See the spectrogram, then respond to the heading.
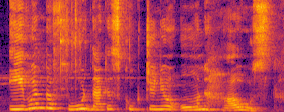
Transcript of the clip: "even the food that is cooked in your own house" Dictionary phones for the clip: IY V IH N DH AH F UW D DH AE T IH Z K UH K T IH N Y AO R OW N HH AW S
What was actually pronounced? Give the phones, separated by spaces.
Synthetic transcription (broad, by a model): IY V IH N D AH F UW D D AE T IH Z K UH K T IH N Y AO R OW N HH AW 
